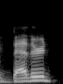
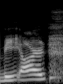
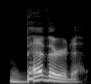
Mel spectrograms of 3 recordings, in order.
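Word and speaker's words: Beathard: Okay, Beathered. Thank God, dude. You guys are correcting me because someone said Beat Hard.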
